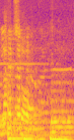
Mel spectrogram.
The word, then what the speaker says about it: Latong: Latong. I believe it's pronounced Latong.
